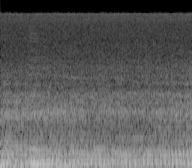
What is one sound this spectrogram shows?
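A motorbike engine hums nearby.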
